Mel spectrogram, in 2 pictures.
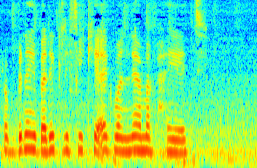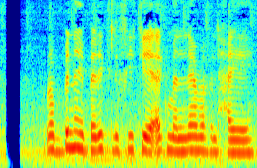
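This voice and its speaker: A woman's voice: medium pitch, level tone, quick pace, warm tone, slight background noise, lightly acted, rough recording. A woman playing a devout, tender-hearted young wife in an Egyptian accent, speaking in an emotional, pleading way.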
